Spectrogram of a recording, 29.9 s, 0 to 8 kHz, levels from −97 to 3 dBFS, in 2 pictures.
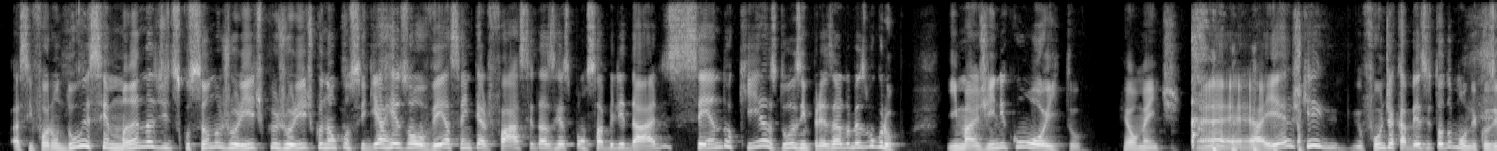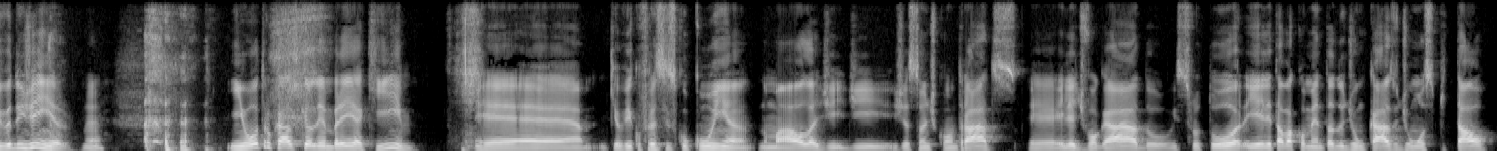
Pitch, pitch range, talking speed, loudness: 165 Hz, 125-200 Hz, 165 wpm, -17 LUFS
